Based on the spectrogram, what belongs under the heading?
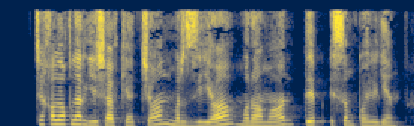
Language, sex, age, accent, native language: Uzbek, female, 18-24, Toshkent shahri, Uzbek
